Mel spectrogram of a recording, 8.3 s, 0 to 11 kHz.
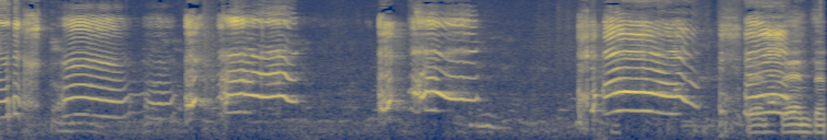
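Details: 4-month-old baby crying for an older sister's iPod: loud, high-pitched wailing cries in bursts with short gasping pauses, some room noise and adult speech.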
